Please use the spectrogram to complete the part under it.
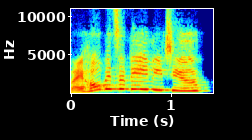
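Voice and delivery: high, bubbly friendly mom voice; imitating a sugary-sweet stranger on Facebook; mother of the other boy apologizing, high and bubbly; chirpy stranger mom. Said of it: "and she said".

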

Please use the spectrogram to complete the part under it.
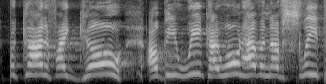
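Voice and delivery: high, loud whine; whiny protest. Acted. Preacher acting himself whining loudly at God. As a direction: whine like a tired child.

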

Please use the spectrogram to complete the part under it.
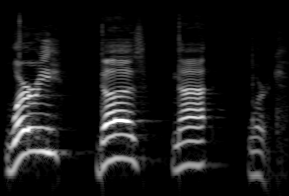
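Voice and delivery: each word weighed, slow and low; slow firm declaration; slow emphatic statement. Acted. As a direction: lay it down word by word. Preacher's punchline.

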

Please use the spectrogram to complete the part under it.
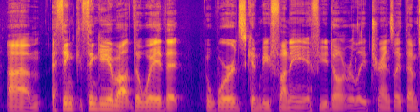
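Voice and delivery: usual speaking voice

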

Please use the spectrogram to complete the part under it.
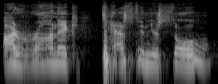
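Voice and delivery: high, very loud preacher's voice; impassioned preaching. Real, not acted. Preacher urging a torn soul to know God, impassioned. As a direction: preach it at full force.

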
